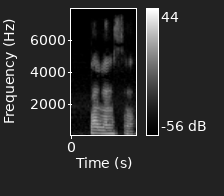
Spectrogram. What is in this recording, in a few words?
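"kpalasa", Nigerian Pidgin, female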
